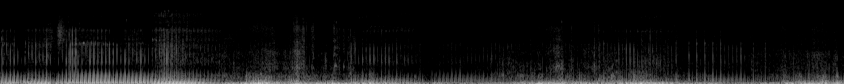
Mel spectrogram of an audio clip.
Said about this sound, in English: contributing with Kachu's purrs. Let's see if I can capture them.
